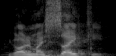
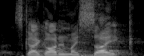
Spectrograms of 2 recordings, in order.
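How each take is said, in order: First: "psyche" said as "sigh-kee"; two-syllable psyche. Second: "psyche" said as "sike"; one-syllable psyche. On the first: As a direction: end "psyche" on a clear ee. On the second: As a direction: say "psyche" without the final ee. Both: Acted. Word said two ways.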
